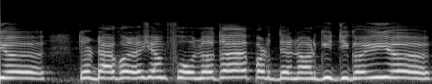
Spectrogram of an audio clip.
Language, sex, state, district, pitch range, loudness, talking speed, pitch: Punjabi, female, Punjab, Kapurthala, 285-310 Hz, -11 LUFS, 140 wpm, 295 Hz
